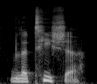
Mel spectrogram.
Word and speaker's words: Letitia: Letitia, she says instantly, correcting my pronunciation. It's Letitia.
